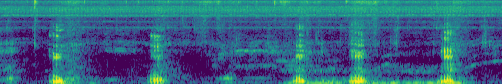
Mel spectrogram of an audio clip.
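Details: Young purebred wild boar piglet, a tame, clever pet, thought to be hungry: five short, low, soft grunts about once a second over a faint steady hiss.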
